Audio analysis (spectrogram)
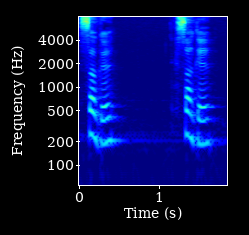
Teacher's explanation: if you're saying it even faster, you may not even hear that final D. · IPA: [sagʊd]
